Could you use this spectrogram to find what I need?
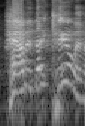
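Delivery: high, loud mock-astonished question; retold astonished question; incredulous demand. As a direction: demand the answer, voice pitched right up. Retold woman demands the answer.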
